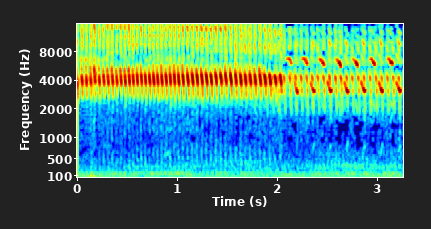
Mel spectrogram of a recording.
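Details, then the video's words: Worked-up male canary delivering a fast, steady, high rolling trill for two seconds, then switching to evenly spaced sharp high chips. "هيجان ذكرى كناري سيجبر كناريك على التغريد فورا"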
